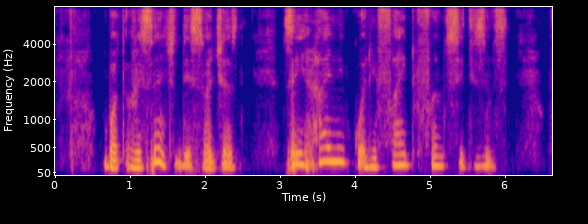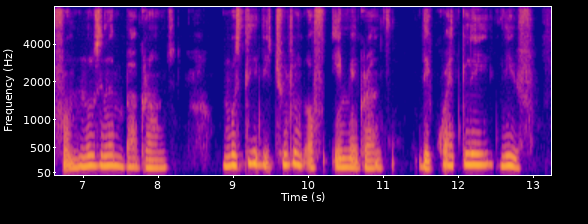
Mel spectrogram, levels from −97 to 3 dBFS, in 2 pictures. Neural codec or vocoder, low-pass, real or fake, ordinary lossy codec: codec, 16 kHz, 4.8 kbps, FACodec; none; fake; none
